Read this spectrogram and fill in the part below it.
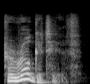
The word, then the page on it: prerogative: British English; t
